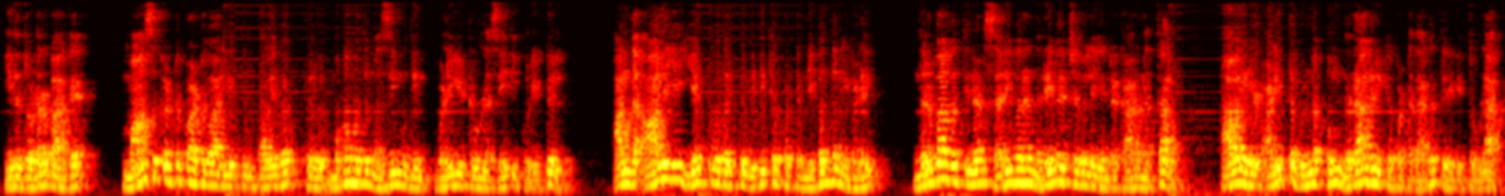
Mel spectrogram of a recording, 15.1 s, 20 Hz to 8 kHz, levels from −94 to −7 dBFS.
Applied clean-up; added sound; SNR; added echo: neural separator model SepFormer DNS4.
